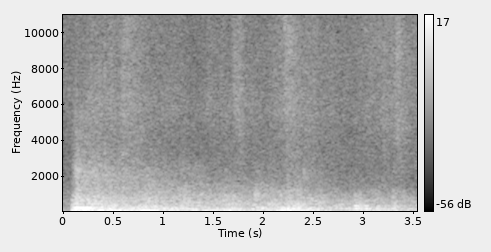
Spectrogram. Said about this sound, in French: Ah bah c'est super, il pleut encore.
